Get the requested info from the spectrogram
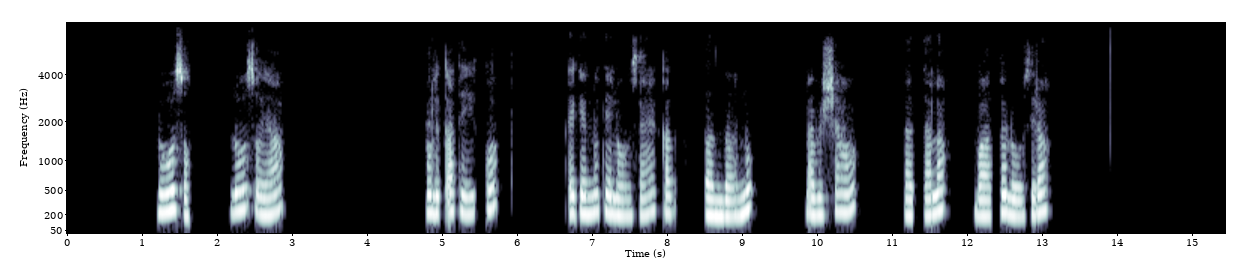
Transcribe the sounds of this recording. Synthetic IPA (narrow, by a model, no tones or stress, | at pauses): lo̞ːsɔ | lo̞ːsɔjaː | wɔlkʼːɐt̪eːkːɔ | ʔɛɡɛnːɔt̪ɛlo̞ːnsɐjɐkːɐ | d̪̥ɐnd̪ɐnːʊ | lɐbɪʃːɐhɐw | d̪̥ɐd̪ːɐlɐ | baːt̪ːɔlo̞ːsɪɾɐ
